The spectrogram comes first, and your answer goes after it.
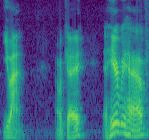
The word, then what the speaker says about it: yuan: have gone y-u-a-n and that tends to make people go you an instead of juan okay and here we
